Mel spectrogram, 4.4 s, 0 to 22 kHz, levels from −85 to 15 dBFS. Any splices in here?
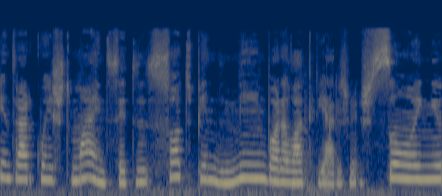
no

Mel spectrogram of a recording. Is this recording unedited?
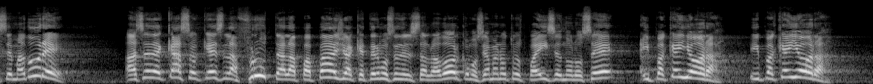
no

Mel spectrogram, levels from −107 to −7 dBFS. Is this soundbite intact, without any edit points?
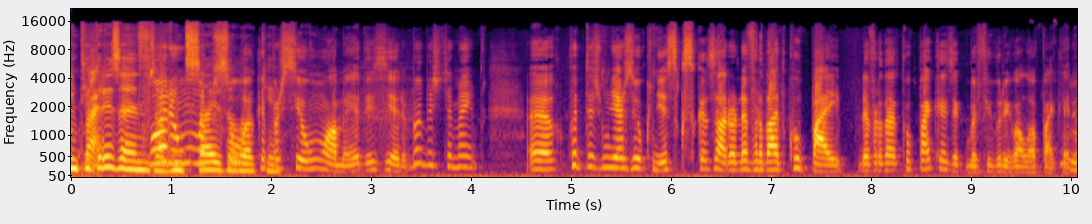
yes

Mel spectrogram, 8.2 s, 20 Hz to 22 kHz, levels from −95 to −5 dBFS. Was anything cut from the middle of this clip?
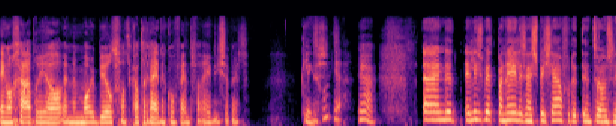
no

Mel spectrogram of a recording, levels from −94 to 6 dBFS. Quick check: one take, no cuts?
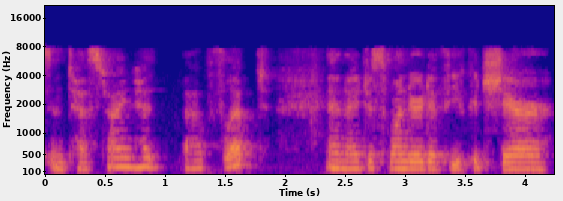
no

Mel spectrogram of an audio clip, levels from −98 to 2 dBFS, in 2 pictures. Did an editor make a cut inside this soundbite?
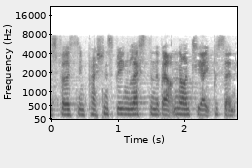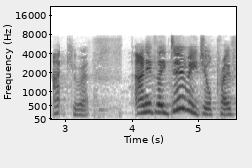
yes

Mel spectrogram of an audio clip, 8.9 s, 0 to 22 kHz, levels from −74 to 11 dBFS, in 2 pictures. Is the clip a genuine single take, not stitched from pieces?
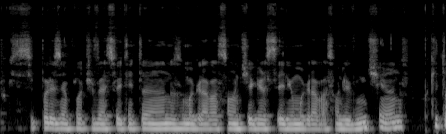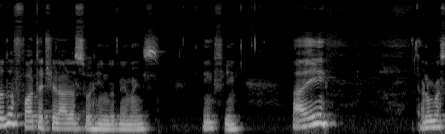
no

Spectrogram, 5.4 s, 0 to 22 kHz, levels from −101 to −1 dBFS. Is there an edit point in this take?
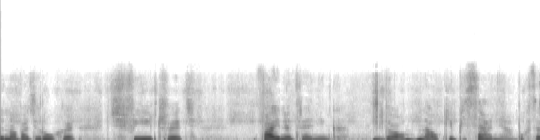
yes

